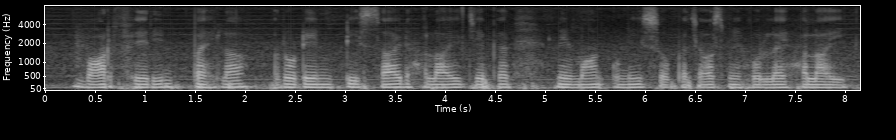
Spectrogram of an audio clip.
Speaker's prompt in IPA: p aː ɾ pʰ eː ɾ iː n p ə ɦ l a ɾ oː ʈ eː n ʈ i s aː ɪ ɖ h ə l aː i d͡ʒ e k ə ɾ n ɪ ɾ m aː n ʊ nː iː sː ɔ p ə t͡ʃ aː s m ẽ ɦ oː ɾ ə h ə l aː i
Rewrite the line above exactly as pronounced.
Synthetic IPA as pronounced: b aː ɾ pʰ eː ɾ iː n p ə ɦ l a ɾ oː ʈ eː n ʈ i s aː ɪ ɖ h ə l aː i d͡ʒ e k ə ɾ n ɪ ɾ m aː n ʊ nː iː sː ɔ p ə t͡ʃ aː s m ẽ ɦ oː l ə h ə l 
